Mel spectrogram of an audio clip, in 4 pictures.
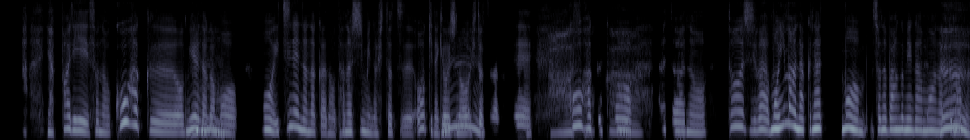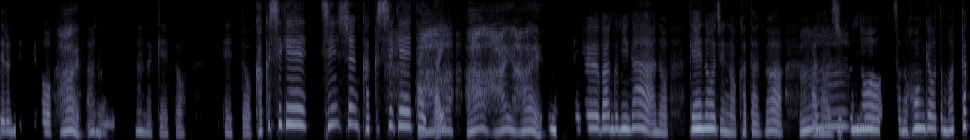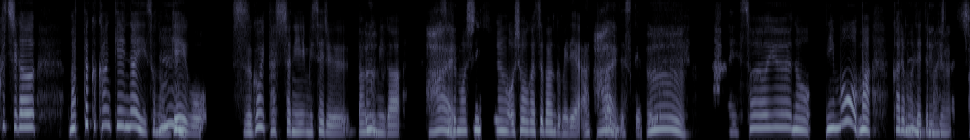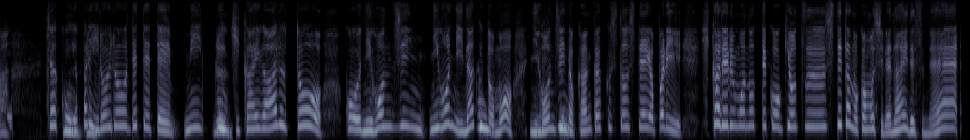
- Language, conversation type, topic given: Japanese, podcast, 懐かしいCMの中で、いちばん印象に残っているのはどれですか？
- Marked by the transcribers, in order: none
